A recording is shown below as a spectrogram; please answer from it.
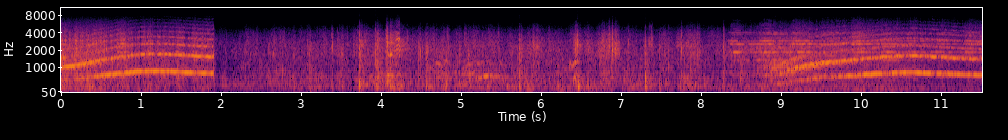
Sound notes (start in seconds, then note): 8.4 bell Clanging; 8.6 siren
